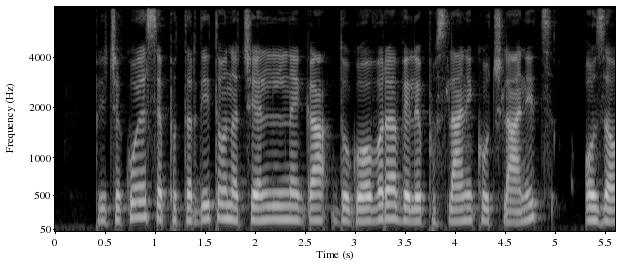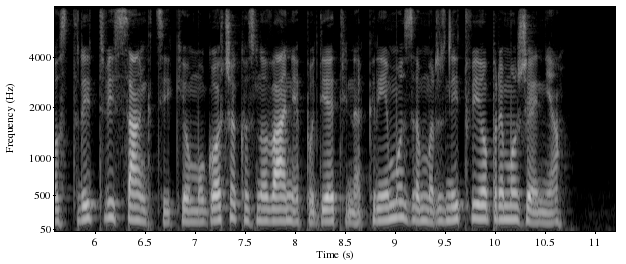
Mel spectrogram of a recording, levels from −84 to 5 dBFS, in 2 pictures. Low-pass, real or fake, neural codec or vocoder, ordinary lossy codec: none; real; none; none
